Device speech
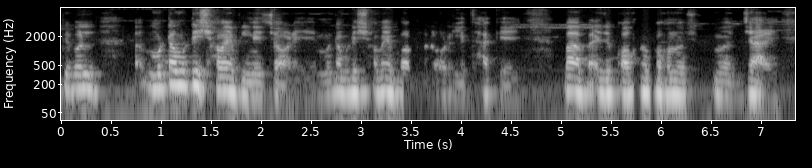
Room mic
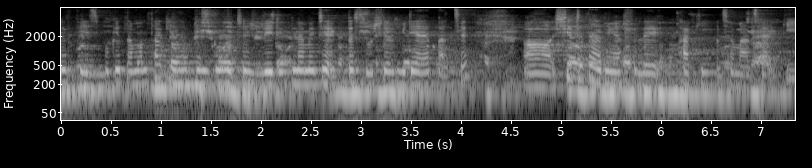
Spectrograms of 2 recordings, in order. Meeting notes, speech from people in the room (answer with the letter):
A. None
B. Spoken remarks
B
